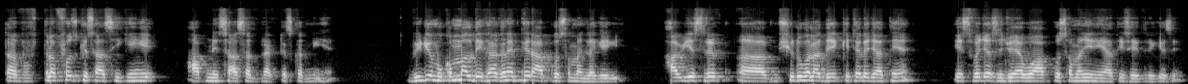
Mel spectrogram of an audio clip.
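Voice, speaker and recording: A man teaching Quran recitation rules, explaining letter by letter and slowly drawing out the recited words. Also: fairly high pitch, steady tone. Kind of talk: tajweed lesson with slow recitation.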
